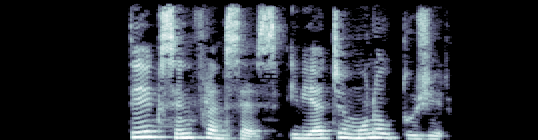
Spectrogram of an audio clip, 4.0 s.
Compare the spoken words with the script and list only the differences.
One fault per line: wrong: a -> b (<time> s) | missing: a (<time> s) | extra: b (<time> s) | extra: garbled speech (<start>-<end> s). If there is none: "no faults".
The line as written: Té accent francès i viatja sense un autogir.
wrong: sense -> amb (2.6 s)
